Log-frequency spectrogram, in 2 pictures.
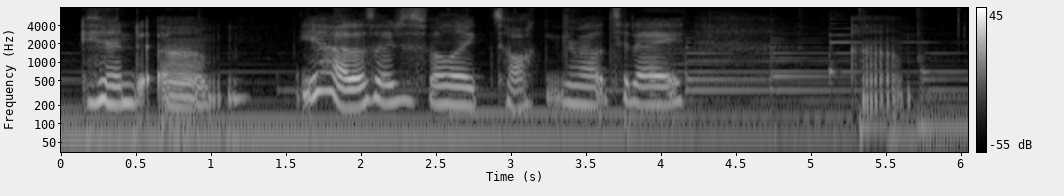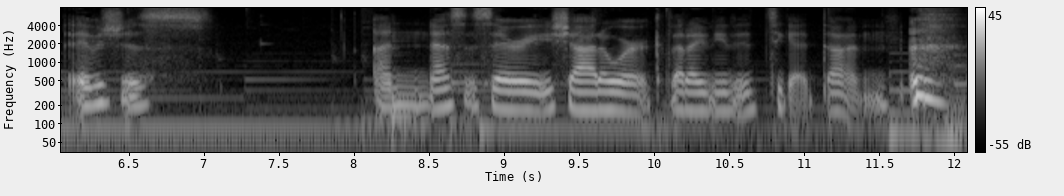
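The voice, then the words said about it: Sick, rough-sounding voice. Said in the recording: “I am terribly sick and you can hear my voice sounds terrible”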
